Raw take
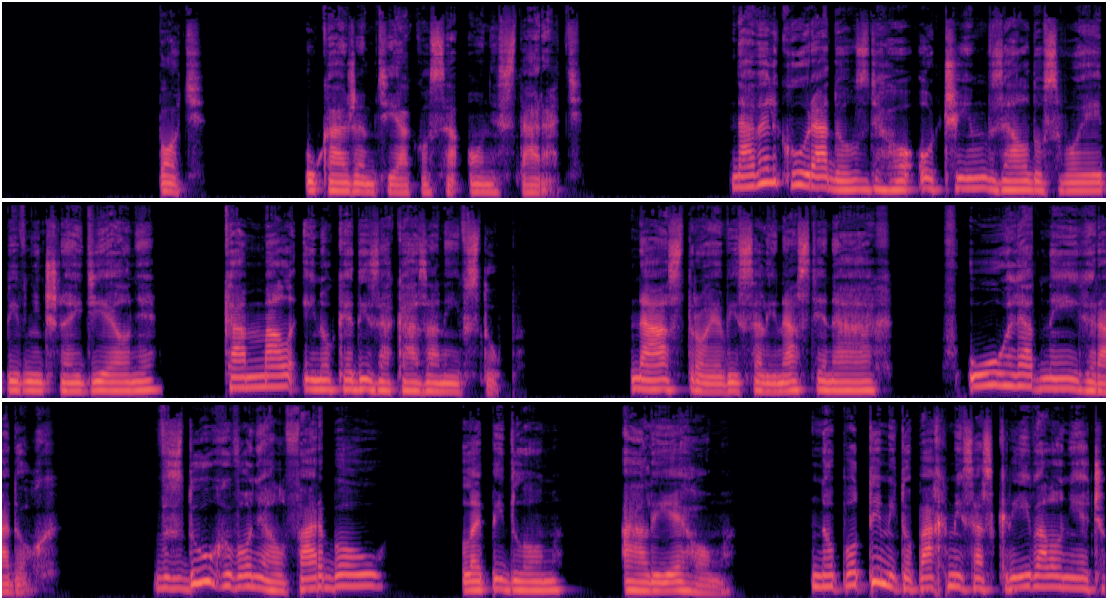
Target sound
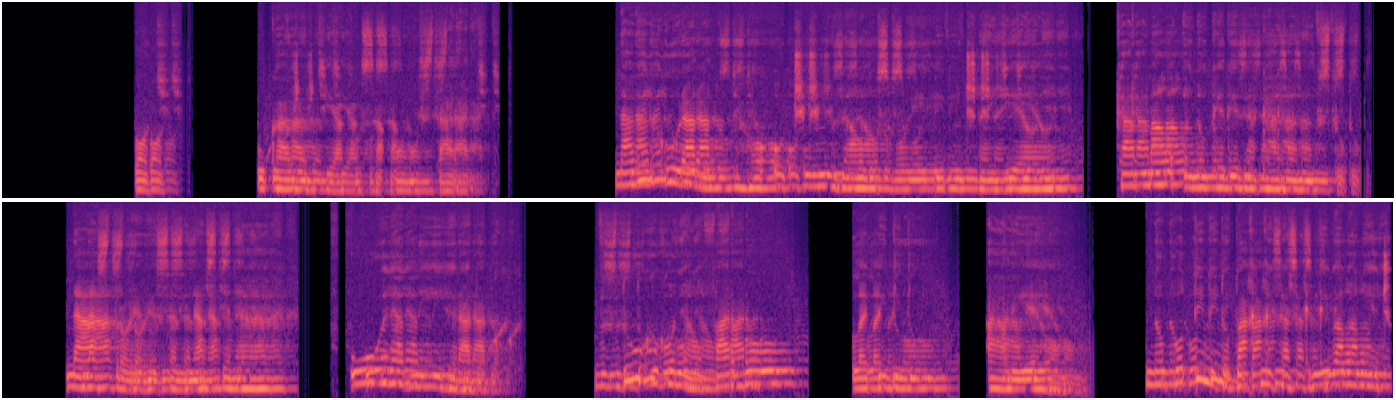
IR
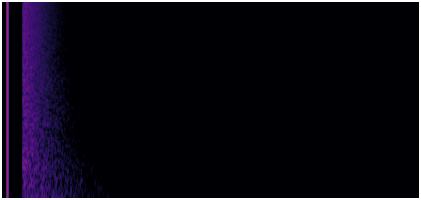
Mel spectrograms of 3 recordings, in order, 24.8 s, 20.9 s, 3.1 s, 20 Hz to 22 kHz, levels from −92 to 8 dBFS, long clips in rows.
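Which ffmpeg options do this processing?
-filter_complex "[0:a]asetrate=52479,aresample=44100,asplit=2[s0][s1];[s1]aecho=0:1:108|216|324|432:0.708|0.184|0.0479|0.0124[s2];[s0][s2]amix=inputs=2:normalize=0,aeval=exprs='sgn(val(0))*max(abs(val(0))-0.00224,0)':c=same,asplit=2[s3][s4];[s4]aecho=0:1:76:0.0794[s5];[s3][s5]amix=inputs=2:normalize=0,acrusher=bits=6:mix=0:aa=0.000001,volume=1.58"

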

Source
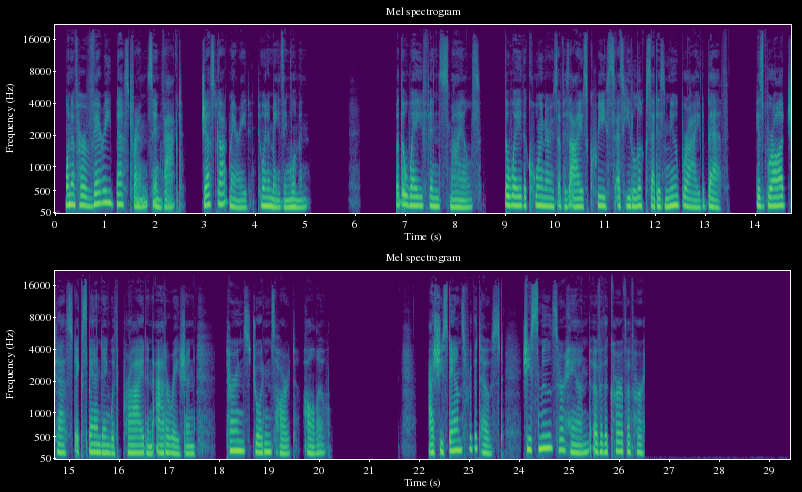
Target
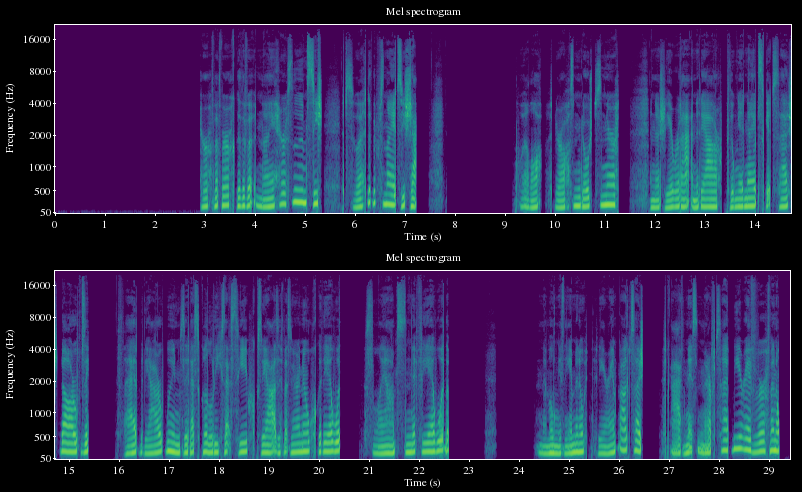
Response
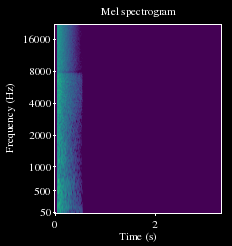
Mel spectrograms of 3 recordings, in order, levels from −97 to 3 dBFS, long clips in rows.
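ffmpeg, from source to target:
-af "areverse"

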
